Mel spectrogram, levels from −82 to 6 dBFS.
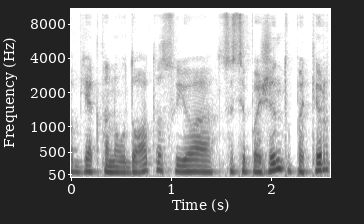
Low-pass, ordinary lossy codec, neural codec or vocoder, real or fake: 9.9 kHz; AAC, 48 kbps; autoencoder, 48 kHz, 128 numbers a frame, DAC-VAE, trained on Japanese speech; fake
